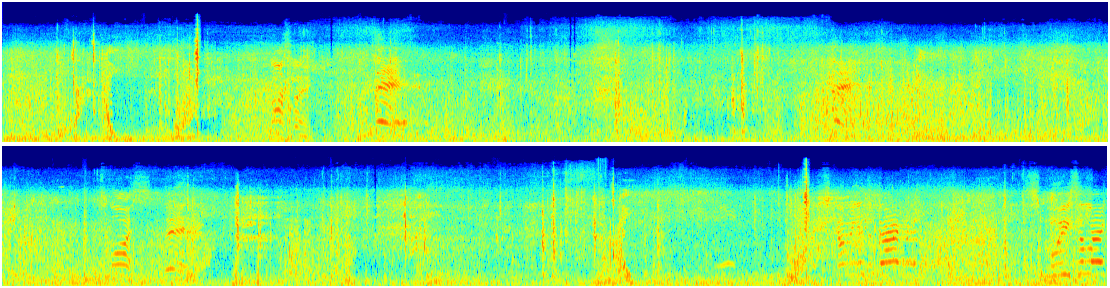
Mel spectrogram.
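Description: Wind buffeting the microphone over the rush of water along a rowed surf boat's hull, with the oars working through the water.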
